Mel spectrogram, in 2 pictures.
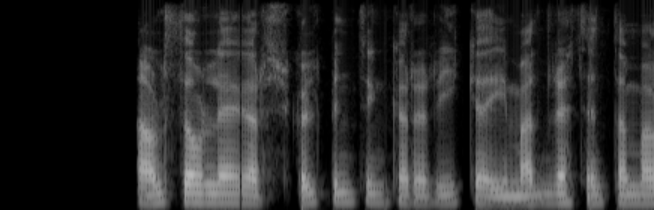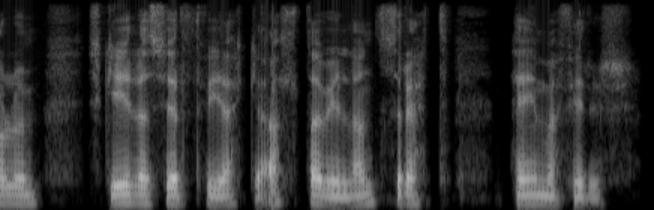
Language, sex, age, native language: Icelandic, male, 20-29, Icelandic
